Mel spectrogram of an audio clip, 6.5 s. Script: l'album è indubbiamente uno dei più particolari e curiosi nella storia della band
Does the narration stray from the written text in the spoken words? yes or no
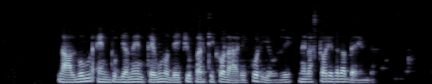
no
